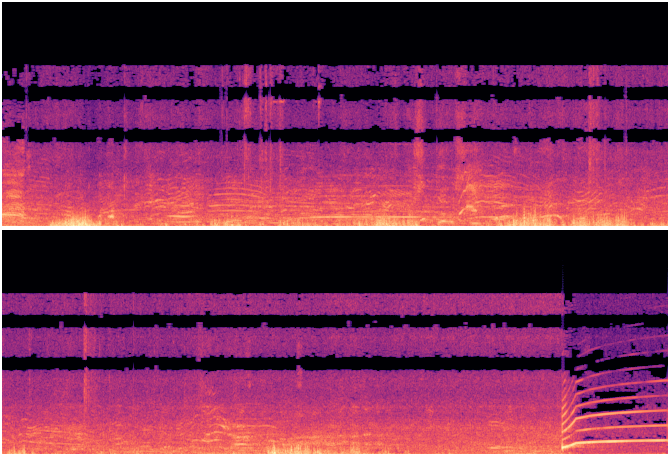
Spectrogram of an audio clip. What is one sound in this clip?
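A crowd chatters and cheers outdoors along a street.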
